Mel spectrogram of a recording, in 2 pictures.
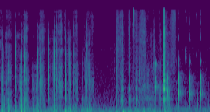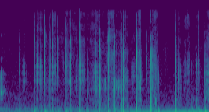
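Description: Long nails tap on the cover of a paperback book, then scratch along its page edges and spine. Rapid, sharp clicking taps mix with dry, raspy scratching strokes over a steady low hum.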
